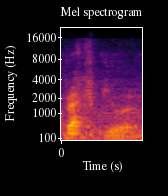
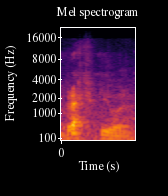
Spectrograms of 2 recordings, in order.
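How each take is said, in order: The two takes are said the same way.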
